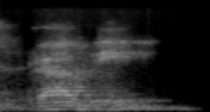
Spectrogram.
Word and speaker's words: Bravais: two one is called the broadway is pronounced as bravi draw a lattice and the second one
